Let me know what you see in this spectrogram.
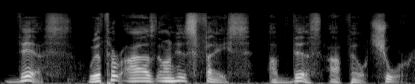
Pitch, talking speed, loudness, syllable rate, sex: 125 Hz, 175 wpm, -19 LUFS, 3.3 syllables/s, male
